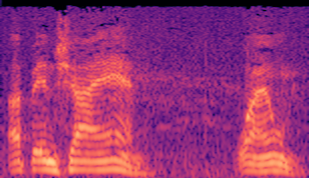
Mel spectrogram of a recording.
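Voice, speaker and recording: A childish, swooping outlaw sidekick. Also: male voice, mid-range voice, expressive, slow pace. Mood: dim, boastful. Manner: rustic, simple-minded, stammering when eager. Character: childish, murderous, easily agitated outlaw sidekick. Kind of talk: 1950s radio western acting. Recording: noisy, muffled old radio recording.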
